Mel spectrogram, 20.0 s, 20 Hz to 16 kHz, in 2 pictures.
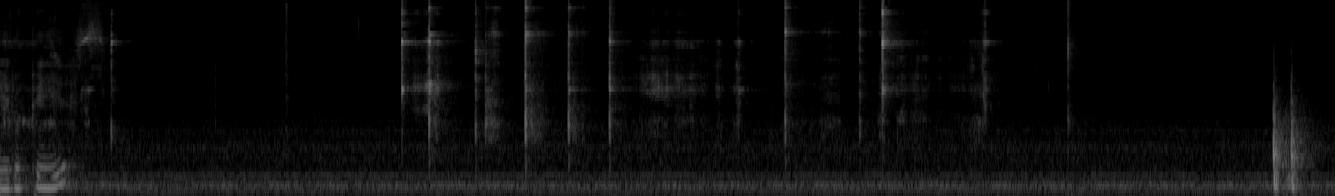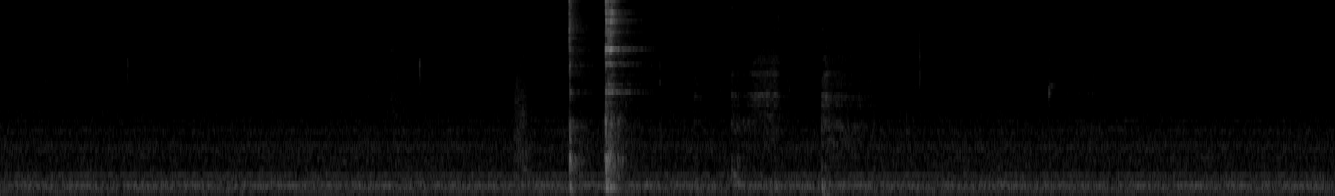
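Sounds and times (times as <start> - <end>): metal spoon clinking on ceramic bowl: 3.0 - 7.6, 14.3 - 14.9
dull knock: 9.6 - 9.9.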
